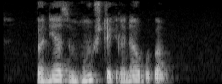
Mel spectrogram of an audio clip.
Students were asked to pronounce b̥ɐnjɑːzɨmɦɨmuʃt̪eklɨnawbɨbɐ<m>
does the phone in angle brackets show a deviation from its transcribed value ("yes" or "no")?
no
